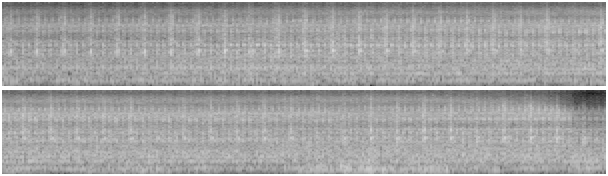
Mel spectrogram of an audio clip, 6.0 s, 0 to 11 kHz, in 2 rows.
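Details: 1.4 TSI engine at over 170,000 km, timing chain recently changed, no oil consumption. Fast light ticking knock, about three to four per second, over a steady idle; source unclear.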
